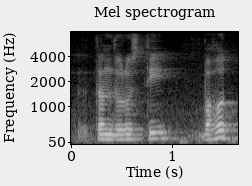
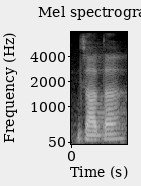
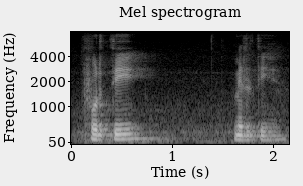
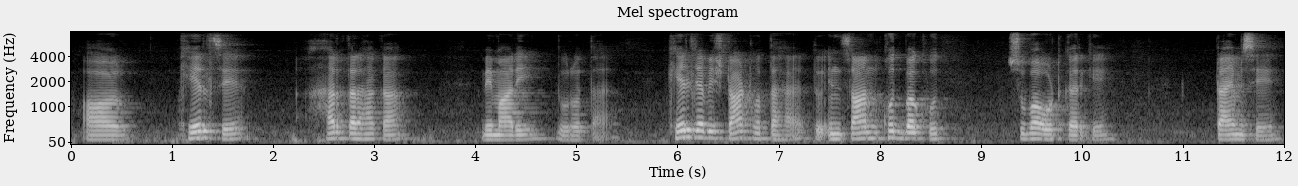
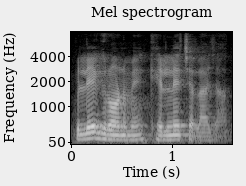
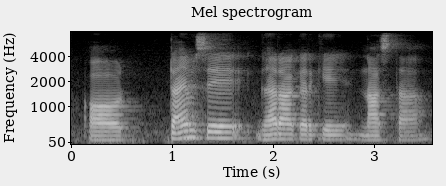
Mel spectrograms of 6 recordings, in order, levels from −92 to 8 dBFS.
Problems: constant background noise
